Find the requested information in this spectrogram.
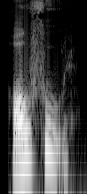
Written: rovfugl

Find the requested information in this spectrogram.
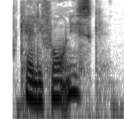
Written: californisk

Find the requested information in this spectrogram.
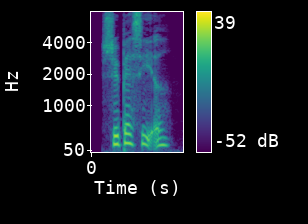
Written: søbaseret

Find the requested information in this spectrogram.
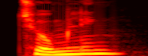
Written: tumling

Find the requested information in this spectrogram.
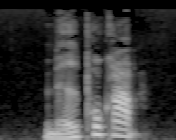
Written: MADPROGRAM

